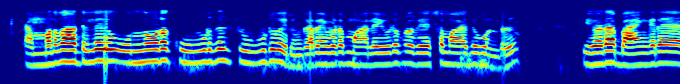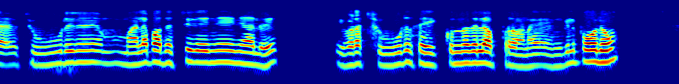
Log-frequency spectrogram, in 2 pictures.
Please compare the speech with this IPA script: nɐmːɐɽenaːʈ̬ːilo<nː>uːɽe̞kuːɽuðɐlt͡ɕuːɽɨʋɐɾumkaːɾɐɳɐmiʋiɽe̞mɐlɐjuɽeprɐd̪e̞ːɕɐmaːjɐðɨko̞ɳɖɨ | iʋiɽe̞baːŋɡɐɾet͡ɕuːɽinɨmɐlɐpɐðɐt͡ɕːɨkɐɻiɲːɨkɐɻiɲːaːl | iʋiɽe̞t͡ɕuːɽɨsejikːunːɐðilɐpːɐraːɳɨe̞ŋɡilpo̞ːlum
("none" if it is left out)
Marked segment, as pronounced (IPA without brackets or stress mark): nː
